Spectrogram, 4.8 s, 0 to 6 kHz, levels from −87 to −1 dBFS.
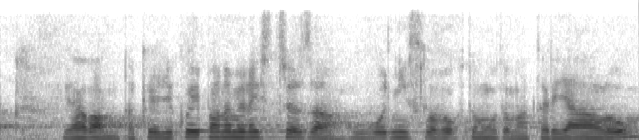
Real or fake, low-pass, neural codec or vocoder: fake; 5.4 kHz; codec, 44.1 kHz, 7.8 kbps, DAC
